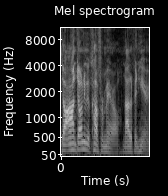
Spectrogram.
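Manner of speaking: low, very serious, even-keeled, dead-serious voice. Speaking to their chat, in their most serious voice. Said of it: "I'm saying this in my most serious voice".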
